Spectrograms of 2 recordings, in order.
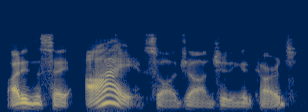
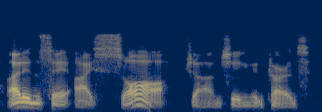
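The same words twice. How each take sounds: First: The second word I is stressed. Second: The word saw is stressed. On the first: Someone else saw it. "Someone else saw" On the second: He cheated, but it was not seen. "But he was still cheating"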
